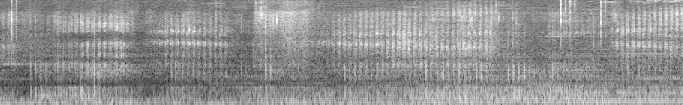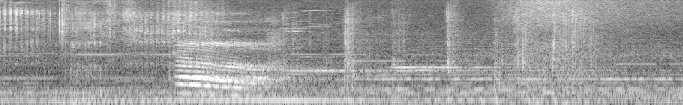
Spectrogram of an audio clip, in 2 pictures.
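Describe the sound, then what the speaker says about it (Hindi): A cat in Hogwarts Legacy purrs while being petted, a soft, continuous low rumble lasting several seconds under quiet game ambience and a rising chirpy effect midway. "बिल्ली को प्यार कर दें."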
